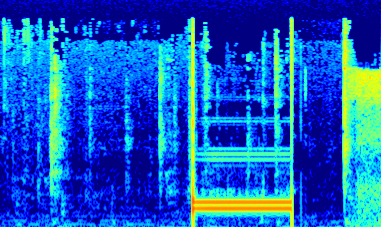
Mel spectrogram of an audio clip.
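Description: A telephone line tone as a caller is put through to a radio call-in programme: a single steady electronic tone lasting about a second, set between faint clicks and followed by a patch of hissy line noise.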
